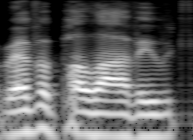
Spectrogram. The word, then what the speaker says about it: Pahlavi: Reva Pahlavi, funny, it rhymes with Chalabi.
